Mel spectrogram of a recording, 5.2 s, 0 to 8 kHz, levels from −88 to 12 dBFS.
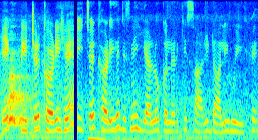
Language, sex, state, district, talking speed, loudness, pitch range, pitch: Hindi, female, Punjab, Pathankot, 185 wpm, -17 LUFS, 200-245 Hz, 220 Hz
